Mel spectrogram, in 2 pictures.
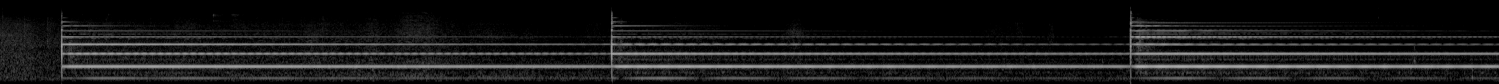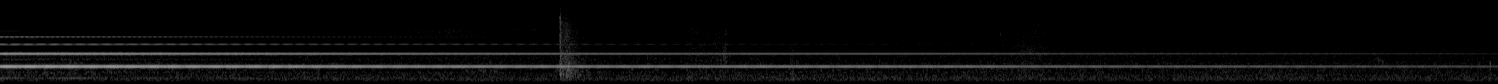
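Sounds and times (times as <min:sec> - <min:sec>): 
meditation bell ringing in Shakujii, Nerima, Tokyo: 0:00.6 - 0:29.9.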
